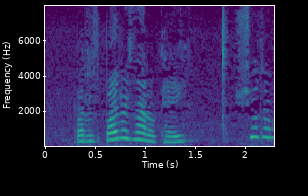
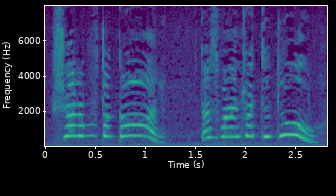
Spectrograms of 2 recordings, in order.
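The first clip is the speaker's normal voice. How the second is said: shouting higher and louder; yelling; 6 semitones higher, 8 dB louder than usual. Real, not acted. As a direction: yell it over the noise. Yelling at Mario mid-game.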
